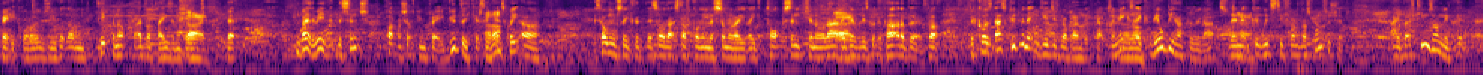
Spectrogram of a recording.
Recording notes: Record a live show in Edinburgh.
